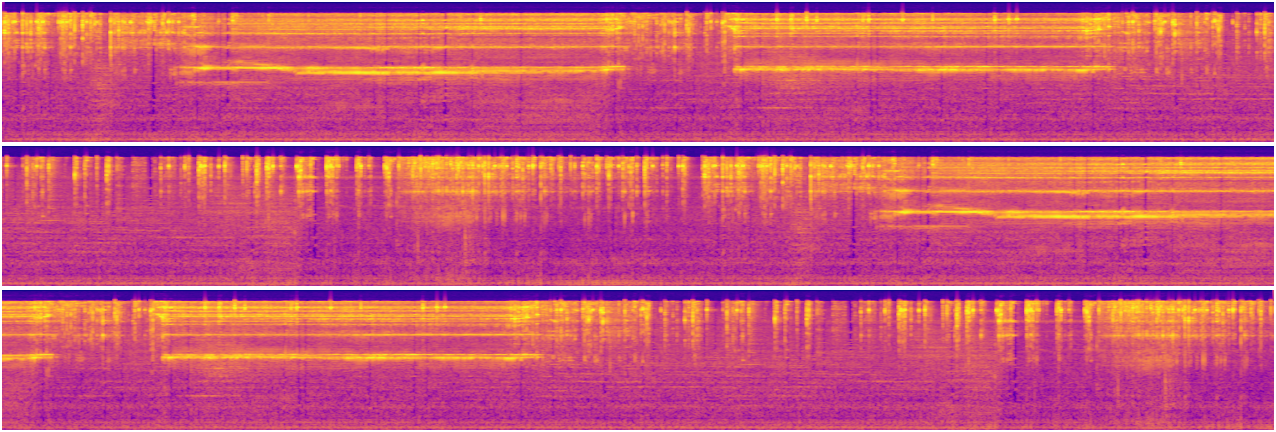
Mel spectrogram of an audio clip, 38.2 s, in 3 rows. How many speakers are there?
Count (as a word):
zero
